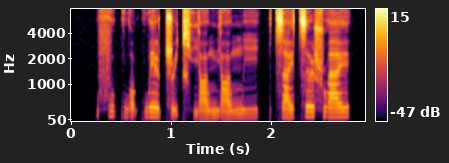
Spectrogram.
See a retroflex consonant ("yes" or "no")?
yes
